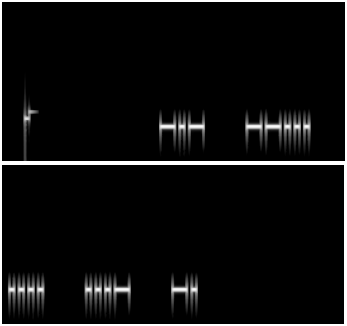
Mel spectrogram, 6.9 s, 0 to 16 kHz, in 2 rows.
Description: Morse code, heard as a keyed tone, about 25 wpm, spaced as for 14 wpm, 700 Hz. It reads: K7HVN
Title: USA Call Signs - 3x Character Spacing - 25wpm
